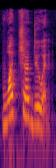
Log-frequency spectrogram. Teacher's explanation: You might notice too, extra tip, that the end of the word doing, that G, also gets cut out.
